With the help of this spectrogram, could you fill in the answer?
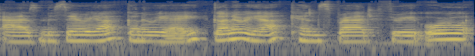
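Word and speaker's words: Neisseria gonorrhoeae: gonorrhea is caused by a bacteria which is pronounced as neceria gonorrhea gonorrhea can spread through oral anal or vaginal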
